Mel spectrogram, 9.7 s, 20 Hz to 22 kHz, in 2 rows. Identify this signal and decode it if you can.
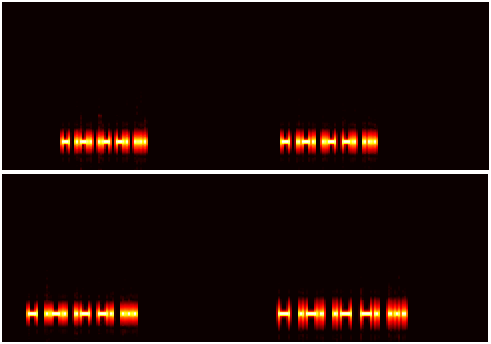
Morse code, heard as a keyed tone, about 46 wpm, 700 Hz. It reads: TRANS TRANS TRANS TRANS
